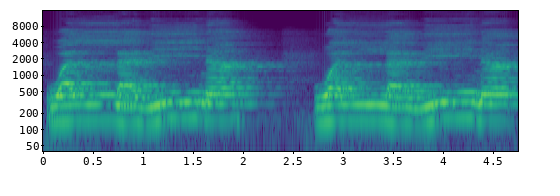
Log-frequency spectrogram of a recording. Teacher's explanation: You don't prolong this wa, no, because of shadda.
